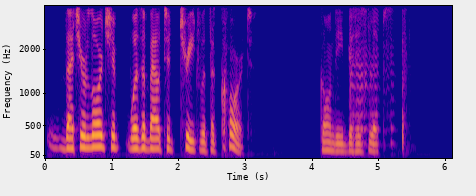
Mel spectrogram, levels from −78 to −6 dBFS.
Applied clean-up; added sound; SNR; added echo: neural mask model RNNoise.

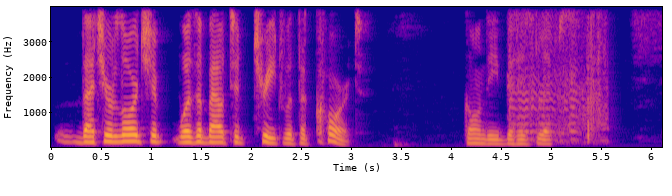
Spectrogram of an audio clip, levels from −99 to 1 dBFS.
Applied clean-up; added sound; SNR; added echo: classical method log-MMSE.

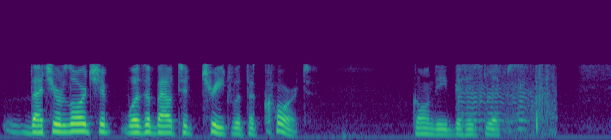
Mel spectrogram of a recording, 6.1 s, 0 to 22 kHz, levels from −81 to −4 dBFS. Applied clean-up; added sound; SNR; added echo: none; Buzz; 12 dB; none.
